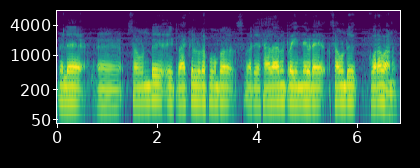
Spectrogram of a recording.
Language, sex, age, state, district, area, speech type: Malayalam, male, 60+, Kerala, Palakkad, urban, spontaneous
